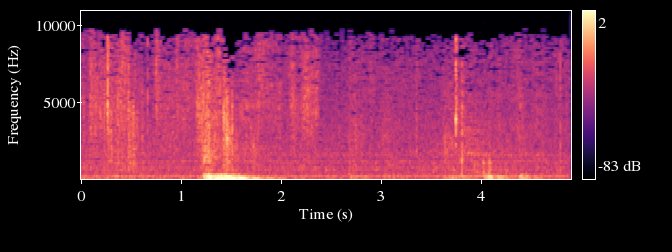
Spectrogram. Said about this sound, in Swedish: Det kommer att störa lite eventuellt det här bläddrandet här i ljudåtergivningen.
